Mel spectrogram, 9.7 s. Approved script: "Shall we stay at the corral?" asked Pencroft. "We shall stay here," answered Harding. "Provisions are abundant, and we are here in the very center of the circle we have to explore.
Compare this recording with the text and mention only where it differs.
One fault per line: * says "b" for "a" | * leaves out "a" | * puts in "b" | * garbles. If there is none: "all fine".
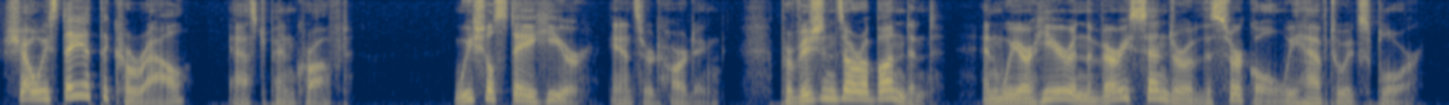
all fine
